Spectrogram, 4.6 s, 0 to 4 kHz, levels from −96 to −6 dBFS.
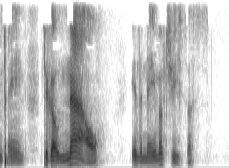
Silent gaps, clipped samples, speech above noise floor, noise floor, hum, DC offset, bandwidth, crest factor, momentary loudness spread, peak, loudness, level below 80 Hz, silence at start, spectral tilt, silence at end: none; under 0.1%; 46 dB; -76 dBFS; none; under 0.1%; 4 kHz; 24 dB; 20 LU; -8 dBFS; -30 LUFS; -68 dBFS; 0 s; -3.5 dB/octave; 0.7 s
